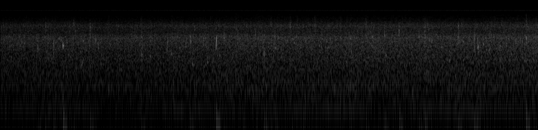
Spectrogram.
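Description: Steady rain-like hiss with scattered faint ticks, over a constant low hum.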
